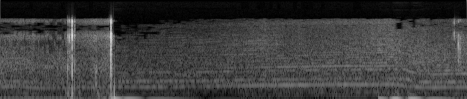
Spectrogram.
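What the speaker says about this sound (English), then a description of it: "Watch Dan's car in the Mercedes." A Mercedes race car engine in a racing video game drones at steady high revs with a gear-shift blip at the start and again near the end, loud and close.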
